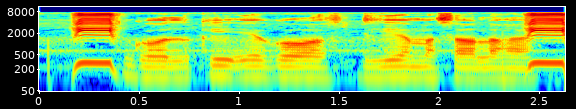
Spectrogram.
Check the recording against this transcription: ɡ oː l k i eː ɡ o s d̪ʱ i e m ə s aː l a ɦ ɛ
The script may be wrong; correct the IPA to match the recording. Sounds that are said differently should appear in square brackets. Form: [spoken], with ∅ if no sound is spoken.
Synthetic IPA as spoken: ɡ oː l k i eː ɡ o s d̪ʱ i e m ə s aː l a ɦ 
